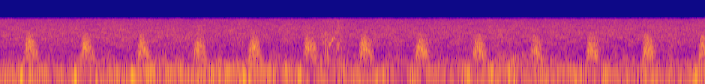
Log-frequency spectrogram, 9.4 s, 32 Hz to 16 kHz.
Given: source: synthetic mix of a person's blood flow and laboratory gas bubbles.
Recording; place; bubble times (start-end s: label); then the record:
Doppler ultrasound of blood flow; subclavian vein
4.28-4.65 s: bubbles
From the record:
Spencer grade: 1 (occasional bubble signal discernible with the cardiac motion signal, with majority of cardiac periods free of bubbles); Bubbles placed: anywhere in the cardiac cycle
